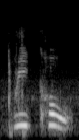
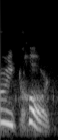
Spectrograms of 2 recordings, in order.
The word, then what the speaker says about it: record: If the stress is on first syllable, look at the examples. To record. A record.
